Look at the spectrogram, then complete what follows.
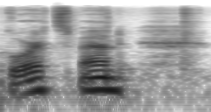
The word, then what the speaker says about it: Gewirtzman: So I have a Psychology Today um under my name, Gotesman. My email address is I'll spell it out but it's kgoetzman.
